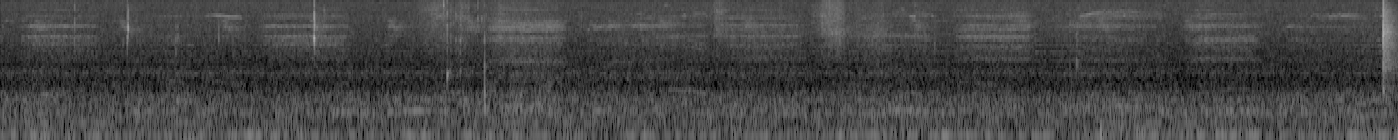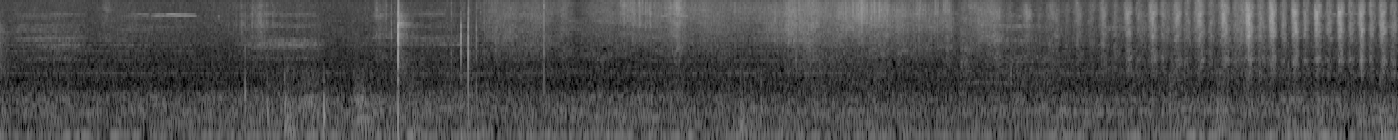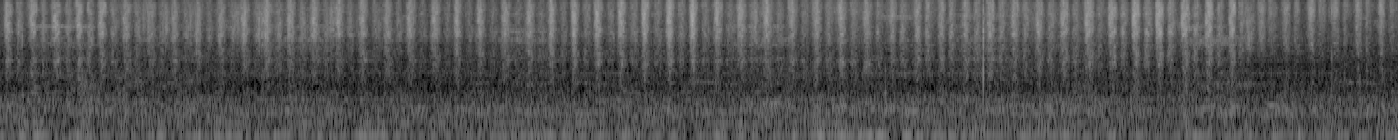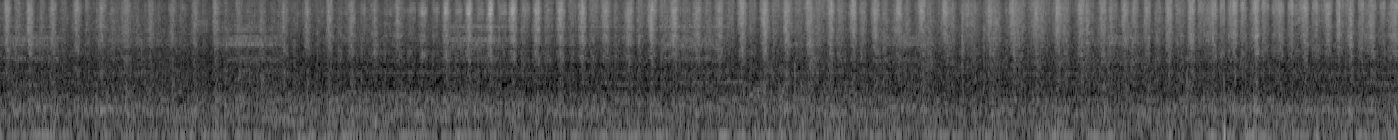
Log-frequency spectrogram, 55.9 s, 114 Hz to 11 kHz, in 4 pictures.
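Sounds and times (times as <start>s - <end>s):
rubbing and scratching on hair: 18.9s - 55.9s.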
